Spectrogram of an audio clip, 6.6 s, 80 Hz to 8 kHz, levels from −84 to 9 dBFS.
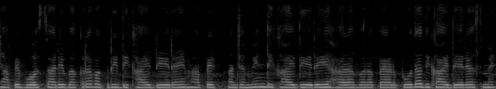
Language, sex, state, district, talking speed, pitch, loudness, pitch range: Hindi, female, Bihar, Purnia, 200 wpm, 240 Hz, -35 LUFS, 235-245 Hz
